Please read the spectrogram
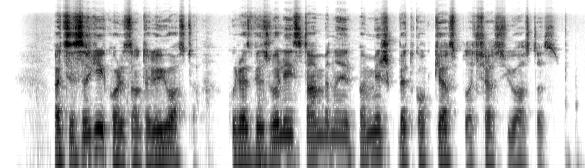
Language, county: Lithuanian, Vilnius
